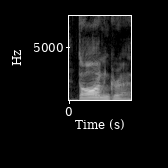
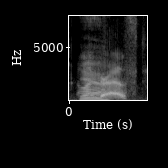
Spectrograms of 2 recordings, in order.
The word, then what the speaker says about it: Dahngrest: Dahngrest. That's literally it. Dahngrest. Yeah. Dahngrest. Yeah, It's spelled stupid because it's from a Japanese RPG.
